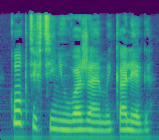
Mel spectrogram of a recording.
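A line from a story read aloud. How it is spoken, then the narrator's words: Deliberately calm, in unison. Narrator (Russian): посоветовал Шаронов нарочито спокойно Павлову в унисон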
